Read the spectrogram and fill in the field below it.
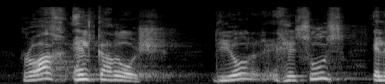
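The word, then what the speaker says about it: רוח: La palabra para espíritu en el hebreo es la palabra que es roaj, que se escribe ru con ch, pero repito, ese pronuncio pronuncia como J. Roaj, roaj el kadosh.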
